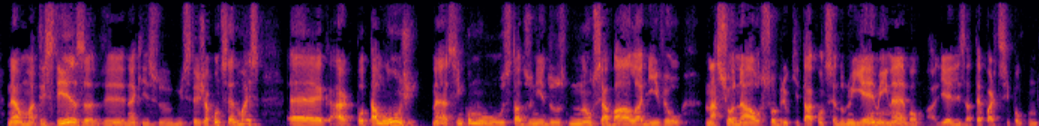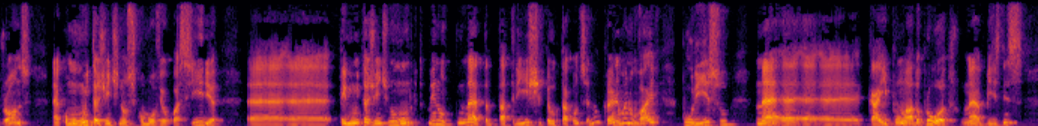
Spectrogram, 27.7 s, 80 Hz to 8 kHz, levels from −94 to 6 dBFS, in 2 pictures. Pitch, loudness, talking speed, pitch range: 125 Hz, -23 LUFS, 195 wpm, 115-150 Hz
